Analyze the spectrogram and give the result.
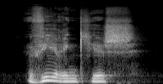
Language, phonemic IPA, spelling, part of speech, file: Dutch, /ˈvirɪŋkjəs/, vierinkjes, noun, Nl-vierinkjes.ogg
- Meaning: plural of vierinkje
